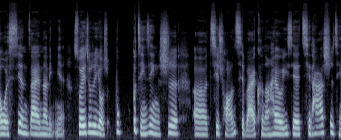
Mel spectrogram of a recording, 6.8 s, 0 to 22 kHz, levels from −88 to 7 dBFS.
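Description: No technical faults can be heard in this speech clip.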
